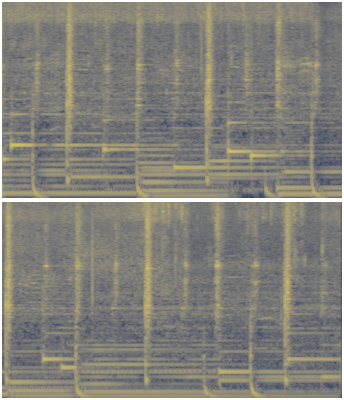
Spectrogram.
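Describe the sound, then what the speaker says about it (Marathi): Sprouted moth beans swish and slosh in water as they are rinsed by hand, with close watery splashes and dripping in a rapid, uneven rhythm. "दोन तीन चार पाण्याने धुवायचं"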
